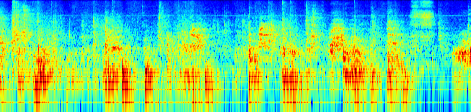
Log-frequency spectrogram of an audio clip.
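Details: Cairn Terrier and Flat-coated Retriever at play together indoors; short whiny whimpers and yips mixed with breathy growls and bumping, packed tightly with almost no pauses.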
